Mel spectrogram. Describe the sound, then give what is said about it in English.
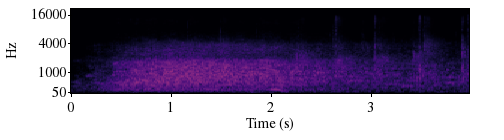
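At a comedian's stand-up show, a short burst of audience applause for a joke swells in quickly and holds as a dense, crackling patter for a few seconds before easing slightly, with some laughter mixed into the crowd noise. “A little smattering of applause for that.”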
